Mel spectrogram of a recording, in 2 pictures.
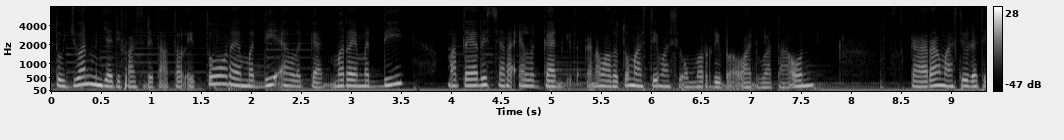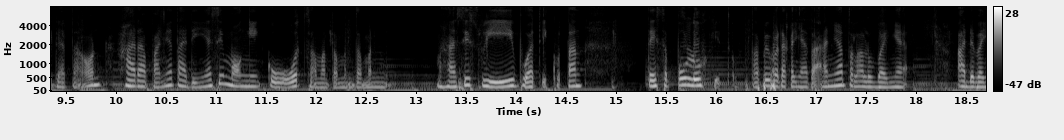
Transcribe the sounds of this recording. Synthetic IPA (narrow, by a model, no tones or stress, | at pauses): t̪ud͡ʒuanməɲd͡ʒadifasilit̪a̰t̪ɔɾʔḭt̪uɾemədiʔeləɡanməɾemədi | mat̪eɾisə̥t͡ʃaɾa̰ʔeləɡanɡit̪u̥ka̰rnawak̚t̪ut̪umast̪imasɪhumʊrdiba̰wa̰hduat̪aʊn | sə̥kaɾaŋmast̪iudaht̪iɡat̪a̰ʊ̰nhaɾapanɲat̪adiɲasɪhmauŋikʊt̪̚samat̪əmənt̪əmənmaɦasɪswibuat̪ikut̪an | t̪esəpulʊhɡit̪ut̪apipadakəɲat̪a̰ʔa̰nɲat̪ərlalubaɲaʔadabaɲ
